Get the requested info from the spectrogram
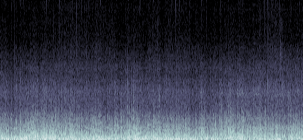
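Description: Loud, steady rush of wind buffeting the microphone over the running noise of an express passenger train travelling at speed, heard from aboard the train.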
